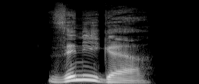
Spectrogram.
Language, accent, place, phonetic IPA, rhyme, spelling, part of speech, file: German, Germany, Berlin, [ˈzɪnɪɡɐ], -ɪnɪɡɐ, sinniger, adjective, De-sinniger.ogg
- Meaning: 1. comparative degree of sinnig 2. inflection of sinnig: strong/mixed nominative masculine singular 3. inflection of sinnig: strong genitive/dative feminine singular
